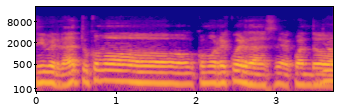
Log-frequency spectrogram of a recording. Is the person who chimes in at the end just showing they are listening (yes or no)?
no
